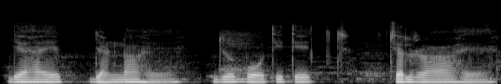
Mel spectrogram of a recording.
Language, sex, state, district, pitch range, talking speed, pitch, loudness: Hindi, male, Uttar Pradesh, Saharanpur, 110-120 Hz, 130 wpm, 115 Hz, -19 LUFS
